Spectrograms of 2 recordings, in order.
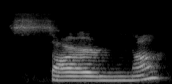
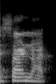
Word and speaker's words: Sarnath: Sarna? Is that how you say it? Yeah, Sarnath. Sarnath. Good.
